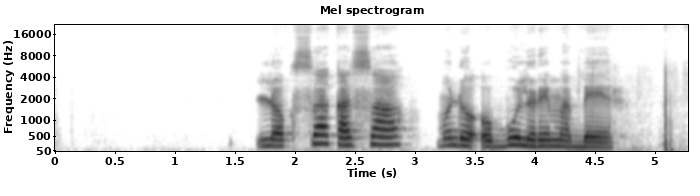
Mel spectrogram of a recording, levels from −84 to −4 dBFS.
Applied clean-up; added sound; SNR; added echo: none; none; none; none.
